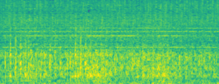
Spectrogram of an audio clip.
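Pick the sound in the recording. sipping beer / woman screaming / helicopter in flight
helicopter in flight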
